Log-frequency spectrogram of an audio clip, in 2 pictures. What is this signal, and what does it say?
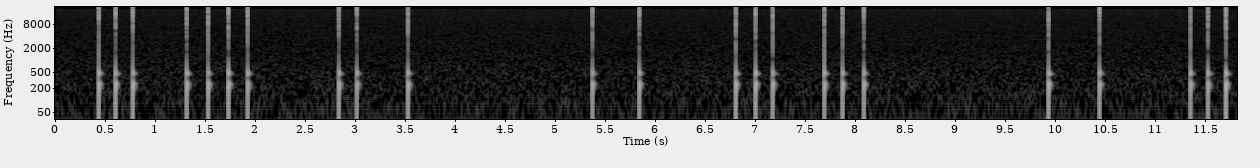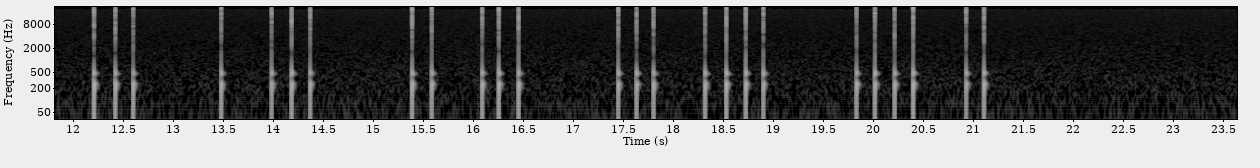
Tap code, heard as knocks on a wall, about 5 knocks a second. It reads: OF AN ANCHOR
